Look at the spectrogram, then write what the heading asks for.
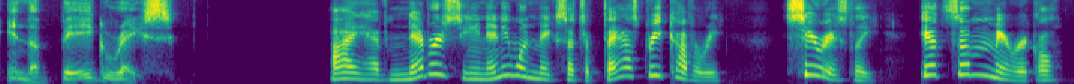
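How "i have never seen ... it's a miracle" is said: higher, amazed nurse voice; Nurse Betty. A narrator's reading. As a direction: marvel at the fast recovery like a nurse. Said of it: "said Nurse Betty".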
